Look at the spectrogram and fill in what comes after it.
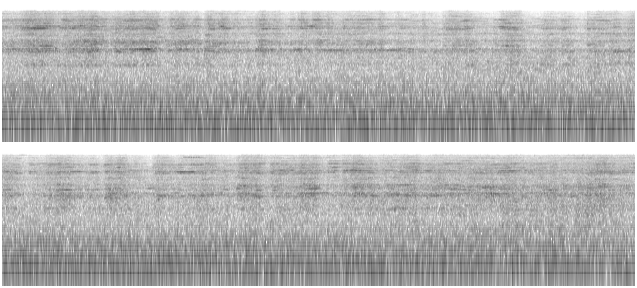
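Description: Loaded narrow-gauge hopper wagons rolling past, a low rumble under high, steady wheel squeal.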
